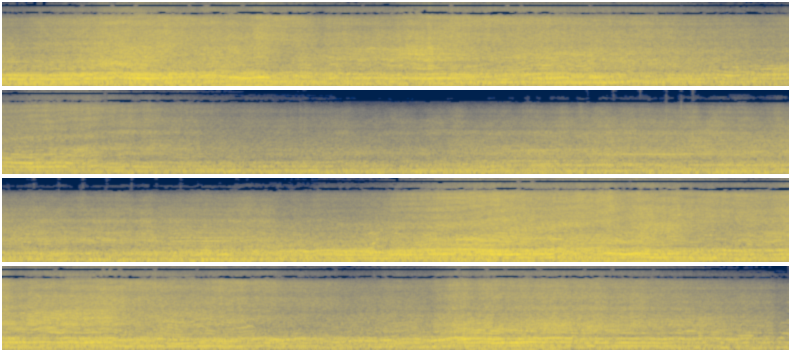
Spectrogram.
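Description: Several dirt-track race car engines at full racing speed, their pitch wavering as they go round the oval. The sound swells as the pack passes, dies down in the middle and swells again after about twenty seconds and once more near the end.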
